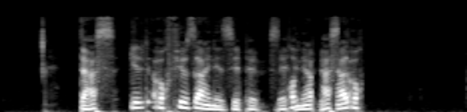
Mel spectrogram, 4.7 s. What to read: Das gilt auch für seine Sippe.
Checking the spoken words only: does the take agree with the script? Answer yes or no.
no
